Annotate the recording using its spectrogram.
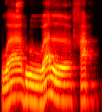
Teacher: Qafnya ada tasdidnya dan karena waqaf maka qafnya sukun menjadi 2. Dibaca, ditekan dulu baru dipantulkan.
